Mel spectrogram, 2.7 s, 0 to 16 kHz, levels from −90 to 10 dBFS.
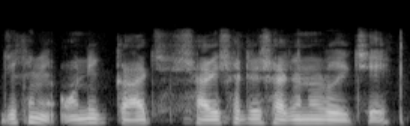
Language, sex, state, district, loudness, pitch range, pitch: Bengali, male, West Bengal, Alipurduar, -18 LUFS, 105-115 Hz, 110 Hz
